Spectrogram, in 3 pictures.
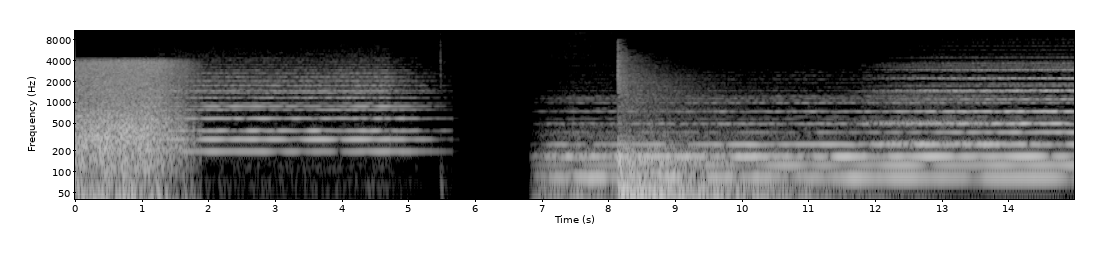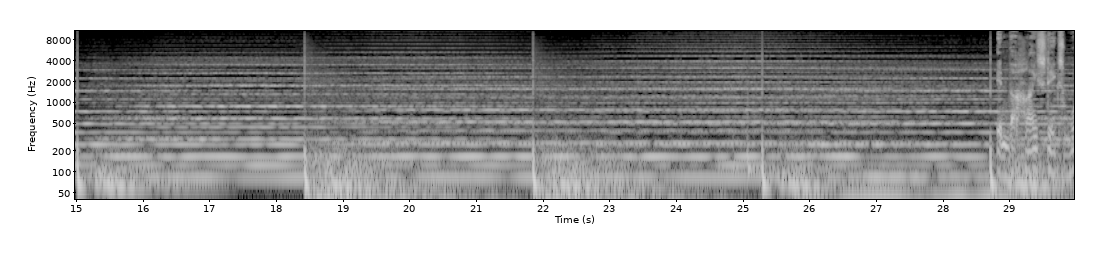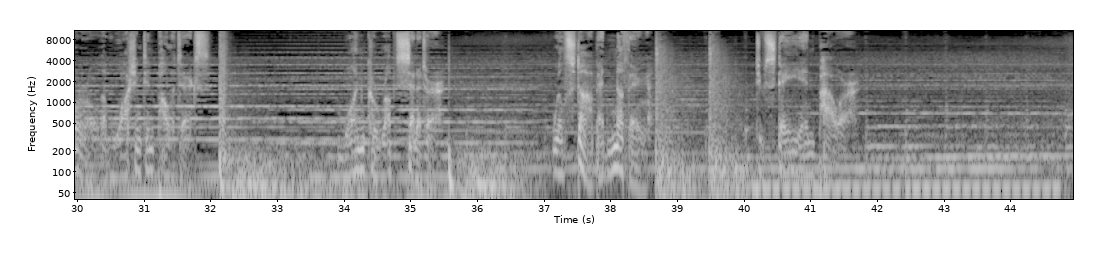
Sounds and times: Music: 0:01.5 - 0:05.9, 0:06.7 - 0:44.9
Speech: 0:28.8 - 0:32.0, 0:33.9 - 0:35.6, 0:37.1 - 0:38.7, 0:40.2 - 0:41.8.

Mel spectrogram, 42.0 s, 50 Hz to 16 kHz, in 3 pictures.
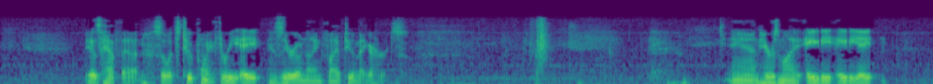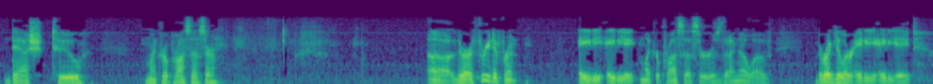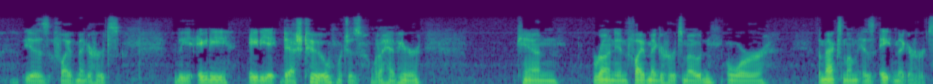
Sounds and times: Inside, small room: 0:00.0 - 0:41.9
Speech: 0:01.3 - 0:06.2, 0:10.8 - 0:13.3, 0:14.1 - 0:15.4, 0:16.1 - 0:17.4, 0:20.4 - 0:22.0, 0:22.6 - 0:25.6, 0:26.2 - 0:29.8, 0:30.6 - 0:34.4, 0:35.7 - 0:39.6, 0:40.2 - 0:41.9.

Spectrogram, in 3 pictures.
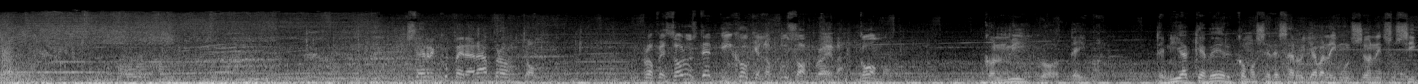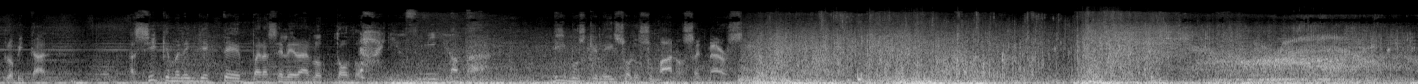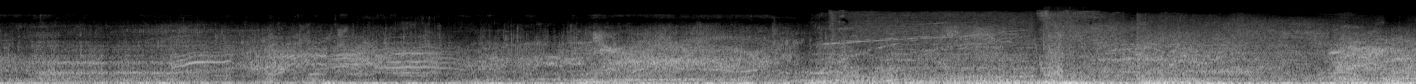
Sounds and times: Music: 0:00.0 - 0:24.1.

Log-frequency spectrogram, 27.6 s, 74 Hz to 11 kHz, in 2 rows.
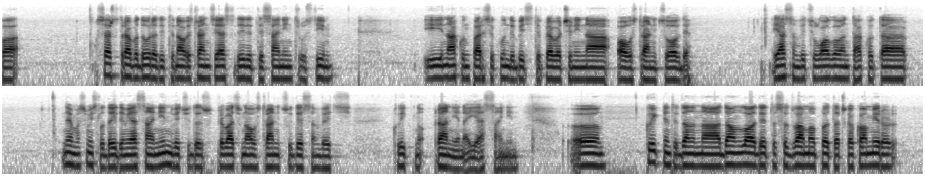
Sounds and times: Speech: 0:00.0 - 0:00.3, 0:01.3 - 0:05.0, 0:06.3 - 0:10.4, 0:11.4 - 0:13.6, 0:14.6 - 0:19.1, 0:19.7 - 0:21.6, 0:22.2 - 0:27.3.

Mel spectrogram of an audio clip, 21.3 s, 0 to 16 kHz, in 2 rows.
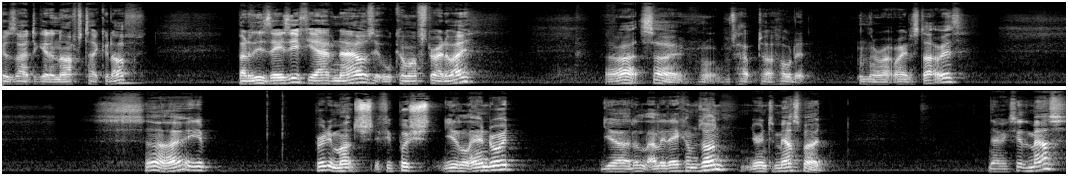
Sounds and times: Speech: 0:00.0 - 0:01.5, 0:02.4 - 0:04.9, 0:06.0 - 0:09.8, 0:11.6 - 0:12.8, 0:13.8 - 0:15.9, 0:16.6 - 0:19.0, 0:20.5 - 0:21.2.

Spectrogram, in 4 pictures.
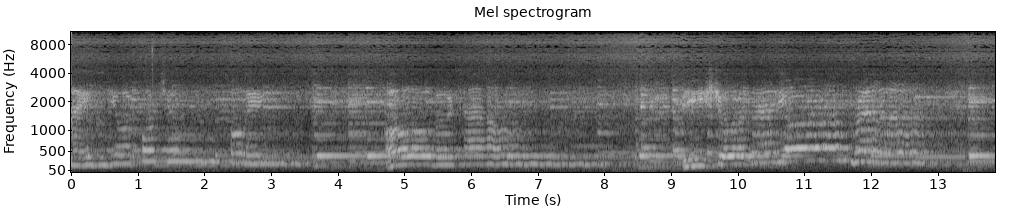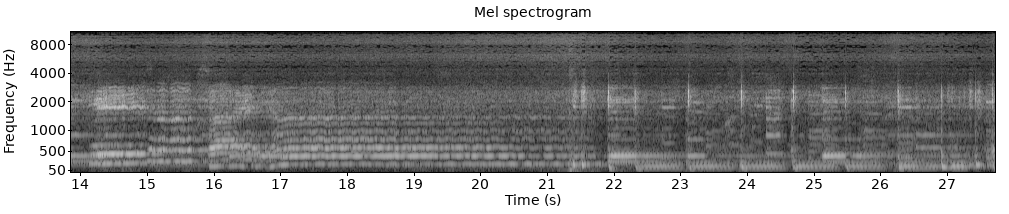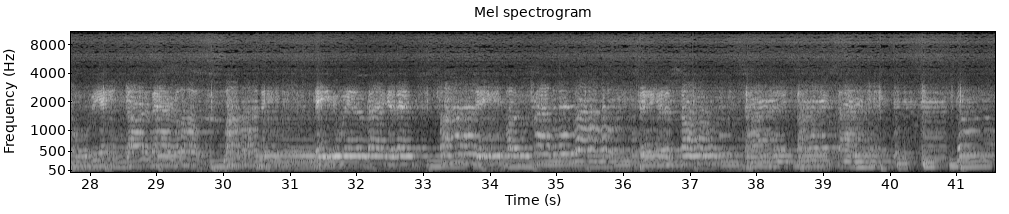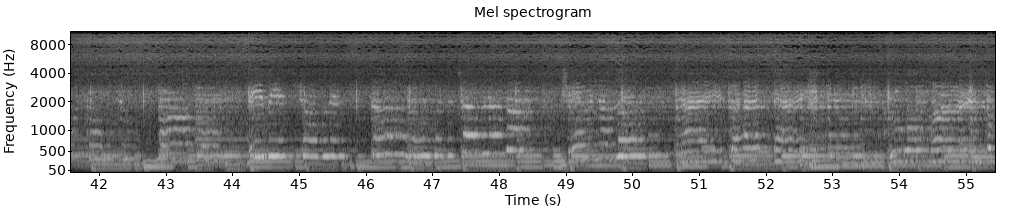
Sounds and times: Male singing: 0:00.0 - 0:03.7, 0:04.7 - 0:07.9, 0:09.1 - 0:13.0, 0:14.0 - 0:21.4, 0:27.6 - 0:53.2, 0:53.8 - 0:55.4
Music: 0:00.0 - 0:55.4.

